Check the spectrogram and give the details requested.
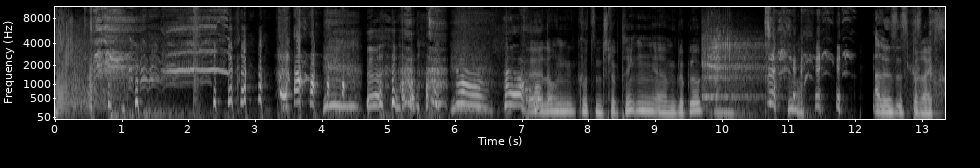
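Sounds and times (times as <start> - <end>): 
fart-like blurts made with the mouth: 0.0 - 0.6, 9.7 - 10.7
people giggling and laughing: 0.5 - 6.0, 10.7 - 12.0
speech: 7.1 - 13.3.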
